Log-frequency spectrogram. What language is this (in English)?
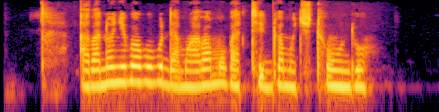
Ganda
